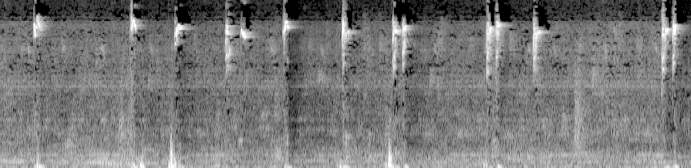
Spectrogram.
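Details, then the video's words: Kolibri ninja sunbird, kept as a songbird, gives a series of short, sharp, very high chirps, single or paired, about once a second, with soft low thumps and knocks between them. "Burung Kolibri Sepah Raja gacor"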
